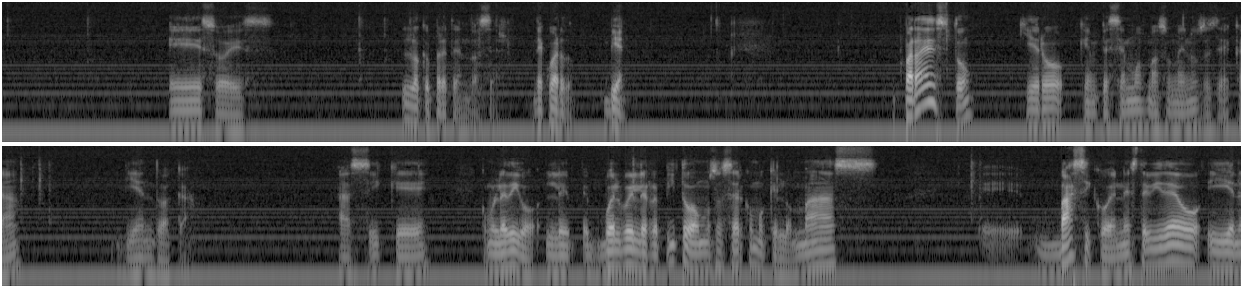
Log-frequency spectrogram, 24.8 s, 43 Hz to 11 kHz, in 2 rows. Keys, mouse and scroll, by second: 4.7 Escape, 7.7 right click, 8.3 right click, 8.6 click, 9.4 g, 11.8 click, 12.5 r, 18.0 click, 18.6 r, 20.9 click, 22.0 g, 23.3 click.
